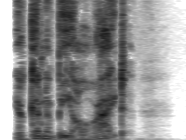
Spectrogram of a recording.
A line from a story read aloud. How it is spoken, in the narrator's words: Montario told him in a low voice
